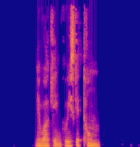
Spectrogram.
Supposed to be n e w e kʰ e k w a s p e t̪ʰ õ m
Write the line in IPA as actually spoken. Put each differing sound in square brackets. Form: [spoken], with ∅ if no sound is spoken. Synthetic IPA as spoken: n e w [a] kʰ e [ɡ] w [i] s [k] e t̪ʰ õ m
